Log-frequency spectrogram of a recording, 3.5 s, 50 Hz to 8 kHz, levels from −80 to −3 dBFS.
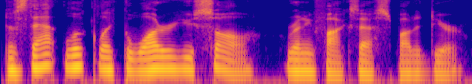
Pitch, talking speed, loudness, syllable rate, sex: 115 Hz, 220 wpm, -20 LUFS, 5.3 syllables/s, male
